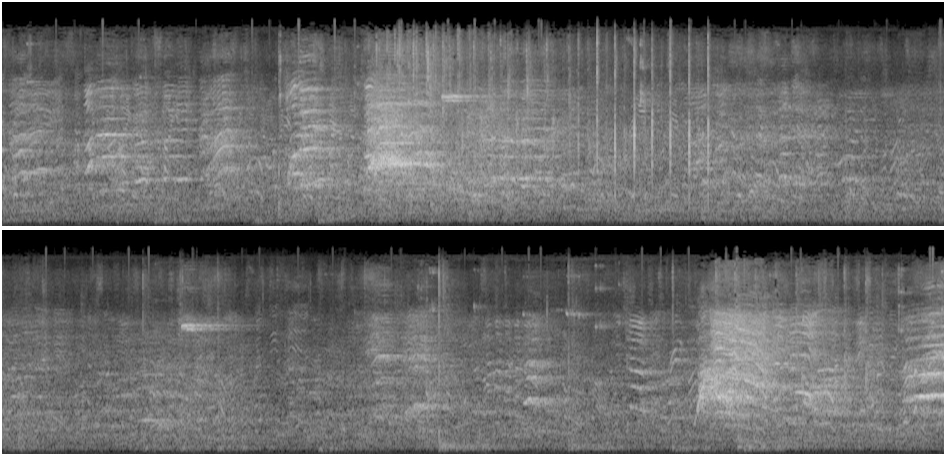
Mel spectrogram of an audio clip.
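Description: Girls' voices shout and call out across a large echoing gym.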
